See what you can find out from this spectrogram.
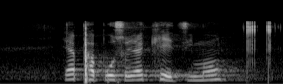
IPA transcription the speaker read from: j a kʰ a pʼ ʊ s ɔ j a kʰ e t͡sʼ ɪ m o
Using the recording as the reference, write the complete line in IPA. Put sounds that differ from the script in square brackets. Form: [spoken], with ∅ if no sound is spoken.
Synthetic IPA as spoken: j a [pʰ] a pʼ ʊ s ɔ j a kʰ e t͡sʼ [i] m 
